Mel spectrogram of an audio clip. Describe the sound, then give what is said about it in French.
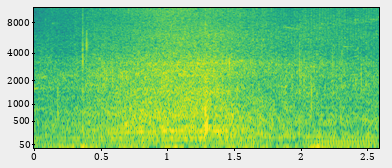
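A small river flowing with a steady, continuous rush of water, even in level throughout, with no voices, heard while walking alongside it through countryside pastures under a clear blue sky, on a walking stage toward Château-Vilain. “Alors là, je longe une petite rivière.”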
